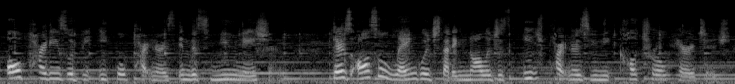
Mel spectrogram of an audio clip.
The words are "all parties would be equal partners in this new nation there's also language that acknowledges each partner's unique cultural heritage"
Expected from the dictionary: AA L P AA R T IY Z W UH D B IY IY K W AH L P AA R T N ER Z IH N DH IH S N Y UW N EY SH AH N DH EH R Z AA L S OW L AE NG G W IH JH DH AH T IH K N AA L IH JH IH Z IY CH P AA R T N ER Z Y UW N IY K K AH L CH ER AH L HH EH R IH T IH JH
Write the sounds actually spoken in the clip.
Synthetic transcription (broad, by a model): AA L P AA R T IY Z W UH D B IY IY K W AH L P AA R T N ER Z IH N DH IH S N Y UW N EY SH AH N DH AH R Z AA L S OW L AE NG G W IH JH DH AH T IH K N AA L IH JH IH Z IY CH P AA R T N ER Z Y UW N IY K K AH L CH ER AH L HH EH R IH T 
